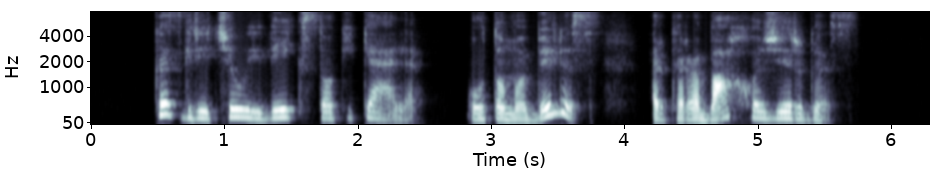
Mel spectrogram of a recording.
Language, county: Lithuanian, Kaunas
